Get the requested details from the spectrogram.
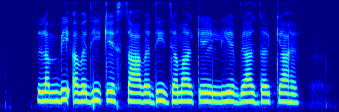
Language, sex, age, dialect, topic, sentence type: Hindi, female, 18-24, Marwari Dhudhari, banking, question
